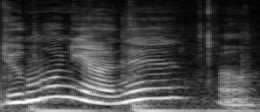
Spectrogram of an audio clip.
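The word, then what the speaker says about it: pneumonia: 이 뉴모니아는 여기 보시면 앞에 있는 P가 묵음이죠. 예.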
